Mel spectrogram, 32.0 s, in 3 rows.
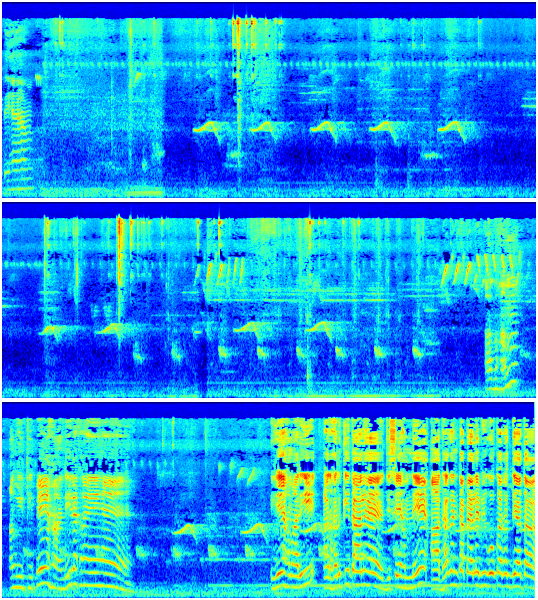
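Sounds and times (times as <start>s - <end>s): bird calling: 23.6s - 28.1s.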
